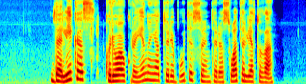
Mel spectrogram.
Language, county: Lithuanian, Alytus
